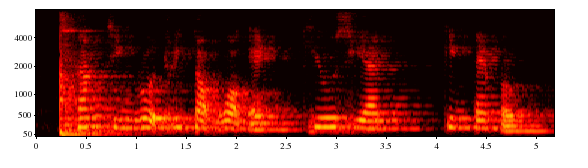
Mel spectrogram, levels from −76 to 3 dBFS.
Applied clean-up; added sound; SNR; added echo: none; Thump, thud; 7 dB; reverberation time 1.1 s.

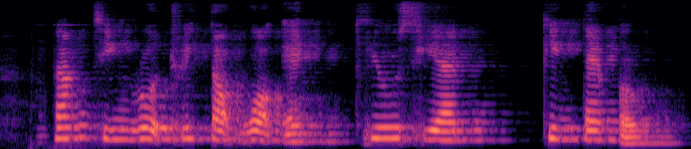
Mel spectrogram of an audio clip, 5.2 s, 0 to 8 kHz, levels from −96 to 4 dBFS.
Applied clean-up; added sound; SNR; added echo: neural mask model DeepFilterNet 3.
